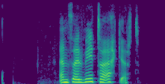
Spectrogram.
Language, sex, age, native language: Icelandic, male, 10, Icelandic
